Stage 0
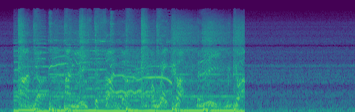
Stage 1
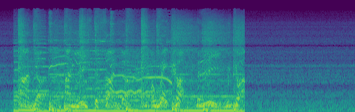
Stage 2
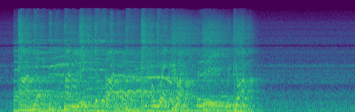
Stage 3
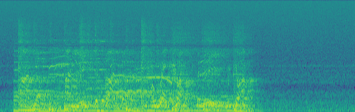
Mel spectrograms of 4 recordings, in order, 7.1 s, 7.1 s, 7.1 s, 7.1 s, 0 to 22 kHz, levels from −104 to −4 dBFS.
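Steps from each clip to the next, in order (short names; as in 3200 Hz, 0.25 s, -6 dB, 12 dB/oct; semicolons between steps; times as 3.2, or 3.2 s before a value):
bell 250 Hz +10.5 dB 2.7 oct; gain +1.5 dB
reverb RT60 0.75 s, pre-delay 0.112 s, DRR 4.5 dB; gain -1 dB
added noise blue -40 dBFS; gain +3.5 dB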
